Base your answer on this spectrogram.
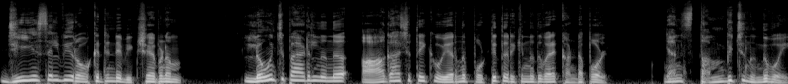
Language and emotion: Malayalam, surprised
